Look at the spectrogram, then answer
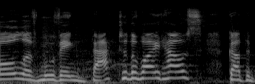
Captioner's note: cheers and applause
